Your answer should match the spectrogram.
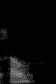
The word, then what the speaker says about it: Saul: So, Cesar, it's pronounced in Romanian, Virtuoso, which is V-I-R-T-O-S-U. And the creative director, but I'm not, unfortunately. – So my name is Saul Gascon, G-A-S-C-O-N, and Saul, I better call Saul.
